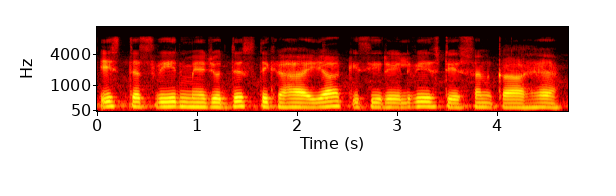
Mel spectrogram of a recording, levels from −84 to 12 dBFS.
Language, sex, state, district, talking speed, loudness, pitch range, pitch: Hindi, male, Arunachal Pradesh, Lower Dibang Valley, 180 wpm, -16 LUFS, 130-145 Hz, 135 Hz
